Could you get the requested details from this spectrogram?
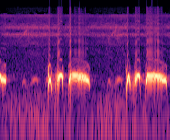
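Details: Decoy spotted dove giving a 'thúc gù' calling style to lure wild doves toward a trap: two deep coo phrases, each a short hooked note, a second note, then a long level hooting coo, with faint murmured coos between.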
